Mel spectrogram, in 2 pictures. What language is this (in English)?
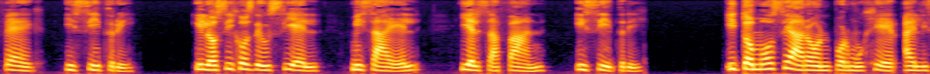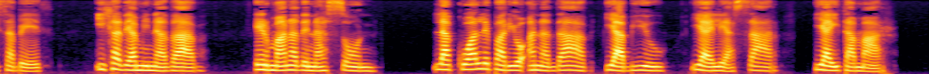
Spanish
